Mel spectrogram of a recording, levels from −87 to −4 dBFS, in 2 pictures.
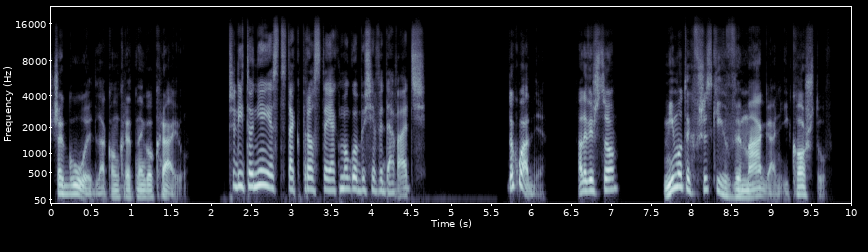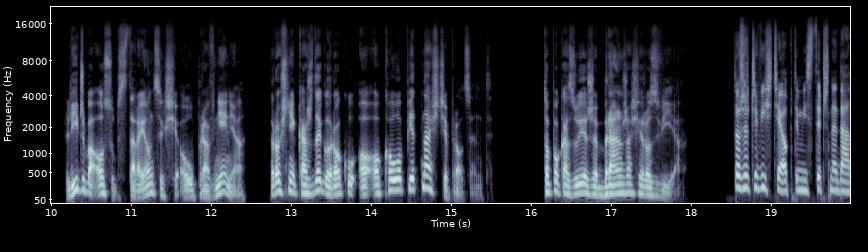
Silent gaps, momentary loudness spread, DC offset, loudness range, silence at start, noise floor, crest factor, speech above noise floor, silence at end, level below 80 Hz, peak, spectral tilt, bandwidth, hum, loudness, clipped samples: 2.06-2.11 s, 5.58-5.64 s, 18.39-18.43 s; 11 LU; under 0.1%; 3 LU; 0.05 s; under -90 dBFS; 20 dB; over 68 dB; 0 s; -58 dBFS; -2 dBFS; -5 dB/octave; 17 kHz; none; -23 LUFS; under 0.1%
